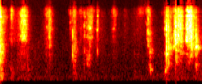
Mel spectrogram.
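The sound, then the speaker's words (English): Tarot-style cards are shuffled and pulled for a Halloween card reading, producing a few dry, papery riffles and rubbing bursts that grow louder and denser toward the end, with no talking. “We'll see what we get for a little Halloween card pull.”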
